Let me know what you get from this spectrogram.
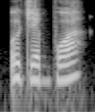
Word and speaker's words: Ojibwa: It's the correct pronunciation for it is the tribe is Chippewa Ojibwa. Ojibwa is what we call ourselves, and Chippewa is what we're in government records.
